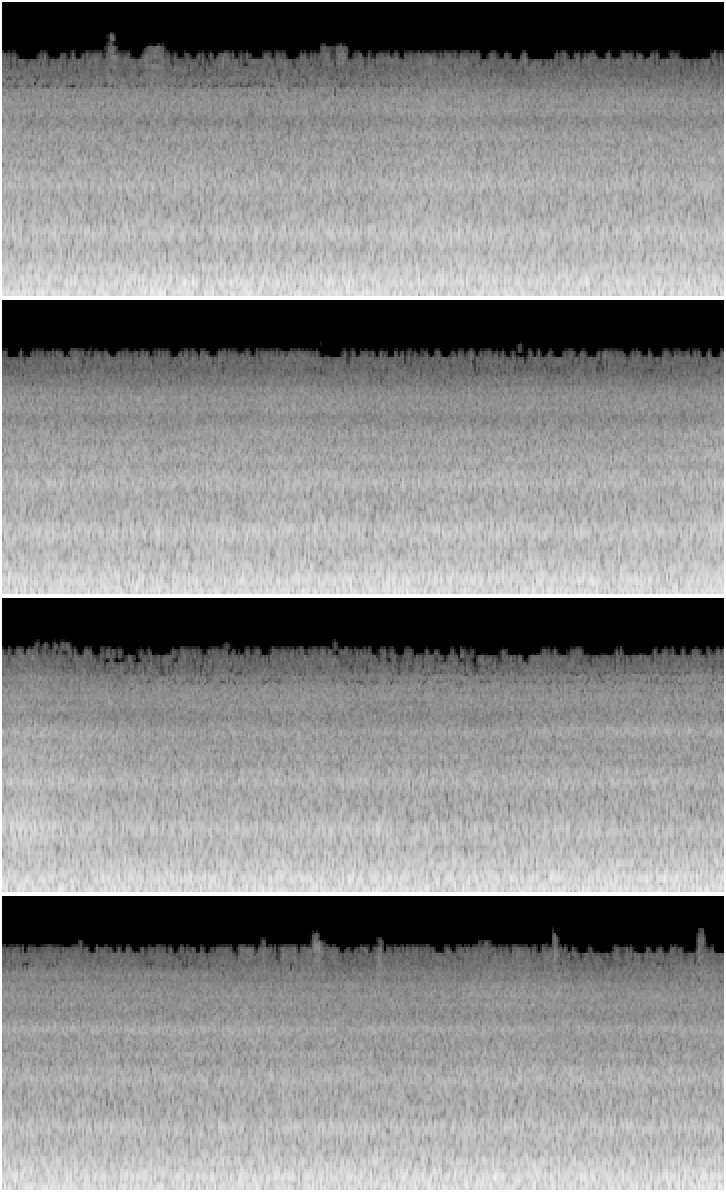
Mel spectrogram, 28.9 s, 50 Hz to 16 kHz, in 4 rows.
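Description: Cabin running noise of an E7 series Shinkansen under way: a steady rush and rumble from the wheels and the air, with a steady low hum. There is a brief swell about halfway through.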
